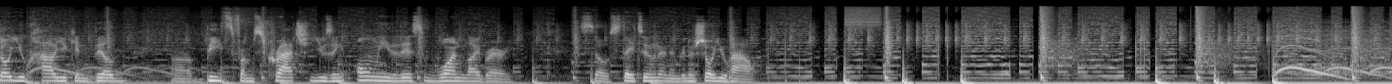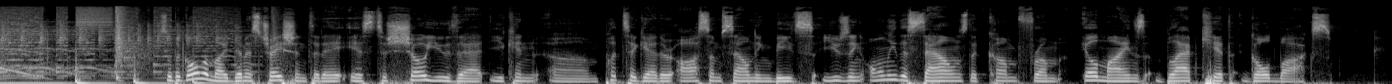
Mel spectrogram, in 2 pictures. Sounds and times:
Speech: 0.0 - 5.2, 5.8 - 7.6, 15.6 - 27.3
Music: 0.0 - 16.8.

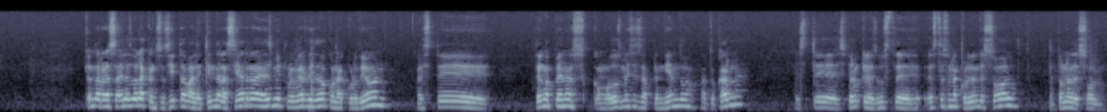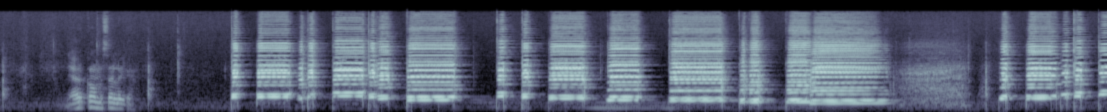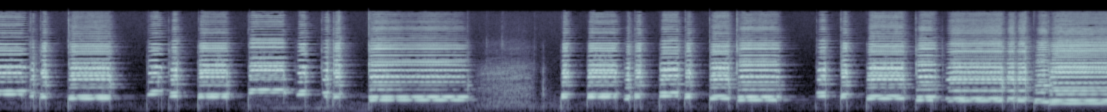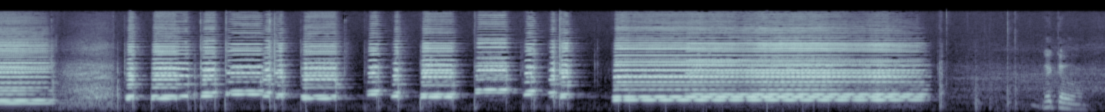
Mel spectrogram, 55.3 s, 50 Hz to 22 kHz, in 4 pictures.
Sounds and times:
Accordion: 16.7 - 55.3.

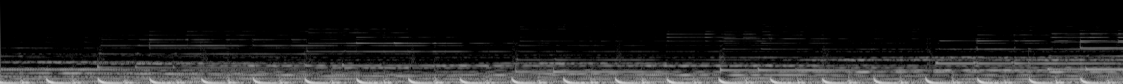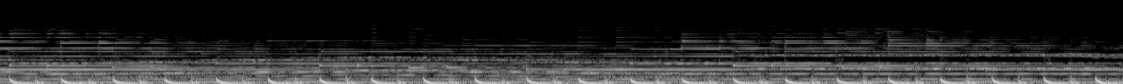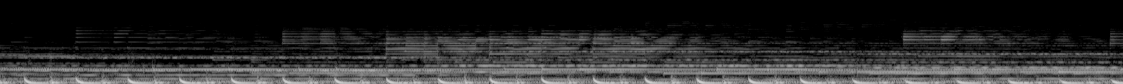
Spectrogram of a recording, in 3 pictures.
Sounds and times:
Ambient music: 0.0 - 33.6
Electronica: 0.0 - 33.6.

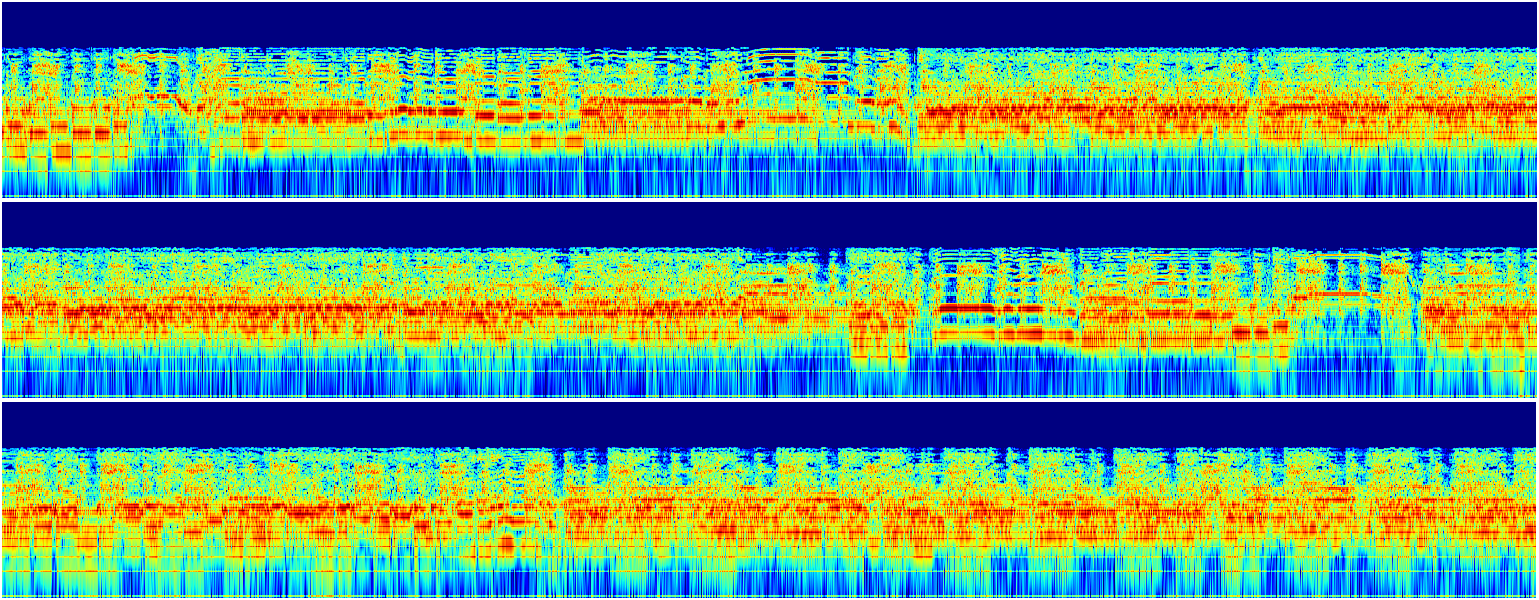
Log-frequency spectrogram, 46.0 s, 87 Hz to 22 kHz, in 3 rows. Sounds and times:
Electric guitar: 0.0 - 46.0
Strum: 0.0 - 46.0.

